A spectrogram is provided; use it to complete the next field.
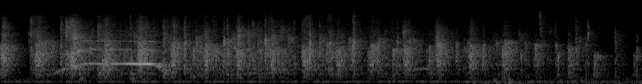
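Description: An audience applauds steadily, a dense wash of many hands clapping at fairly high volume that thins slightly toward the end, with a low steady hum beneath it.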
